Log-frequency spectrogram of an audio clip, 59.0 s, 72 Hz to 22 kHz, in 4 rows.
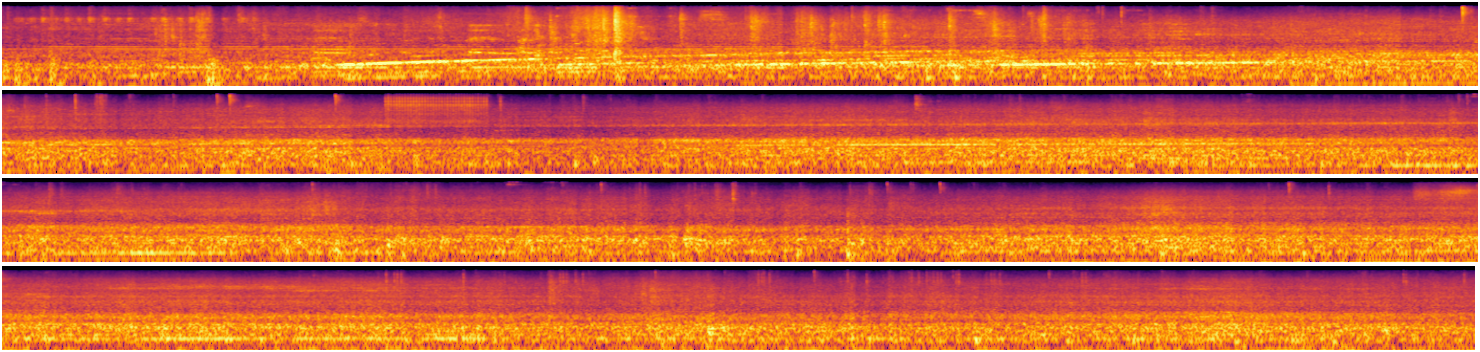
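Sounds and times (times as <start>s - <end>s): wheels rumbling on rail: 0.0s - 59.0s
train motor whine: 18.6s - 19.8s.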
